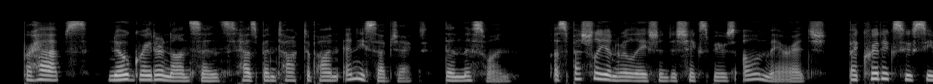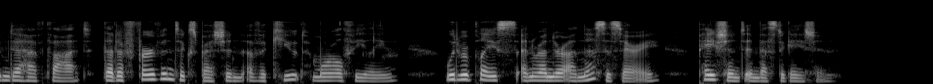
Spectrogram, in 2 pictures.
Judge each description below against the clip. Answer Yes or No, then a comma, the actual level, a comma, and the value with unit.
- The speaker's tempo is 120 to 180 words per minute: Yes, slow, 135 wpm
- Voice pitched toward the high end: No, medium, 180 Hz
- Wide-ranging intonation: No, average, 4.5 semitones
